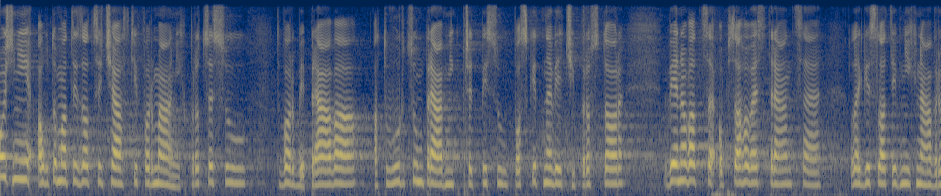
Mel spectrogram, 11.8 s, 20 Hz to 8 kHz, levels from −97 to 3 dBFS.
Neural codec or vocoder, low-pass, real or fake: none; 7.2 kHz; real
